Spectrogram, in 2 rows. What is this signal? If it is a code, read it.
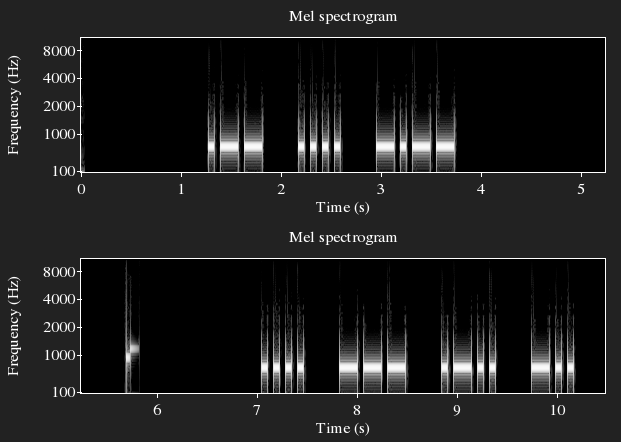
Morse code, heard as a keyed tone, about 20 wpm, spaced as for 15 wpm, 700 Hz. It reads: WHY HOLD
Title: 146 Lesson 24f - Letter y - Words 20wpm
